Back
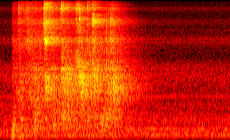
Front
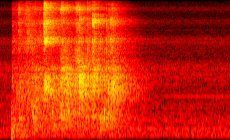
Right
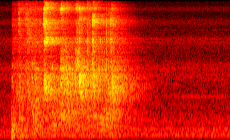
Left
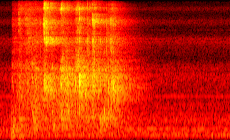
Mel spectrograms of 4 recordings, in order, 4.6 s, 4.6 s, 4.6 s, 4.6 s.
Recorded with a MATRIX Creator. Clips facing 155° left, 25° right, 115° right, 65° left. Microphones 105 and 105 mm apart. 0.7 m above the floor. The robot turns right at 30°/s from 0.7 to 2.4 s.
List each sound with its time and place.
0.2 s chewing: 25° right, 3 m; by 2.3 s 25° left, 3 m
